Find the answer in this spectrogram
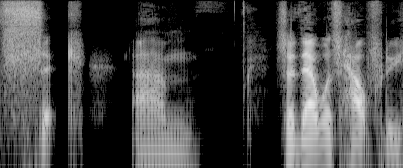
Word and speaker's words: Sikh: So far, I'd been saying Sikh as though it was spelt like this, Seek. Um, and from reading, I heard that that's wrong and that it's pronounced more like the English word sick.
